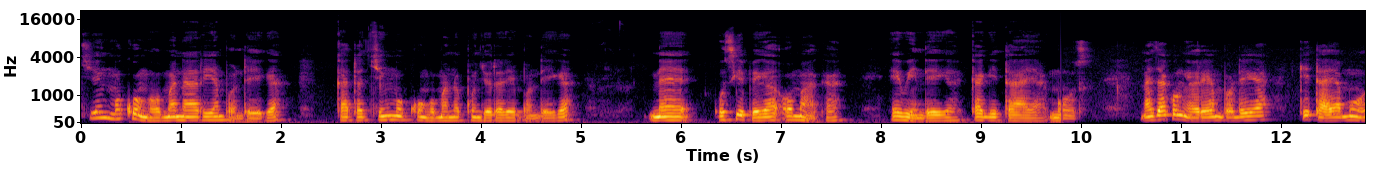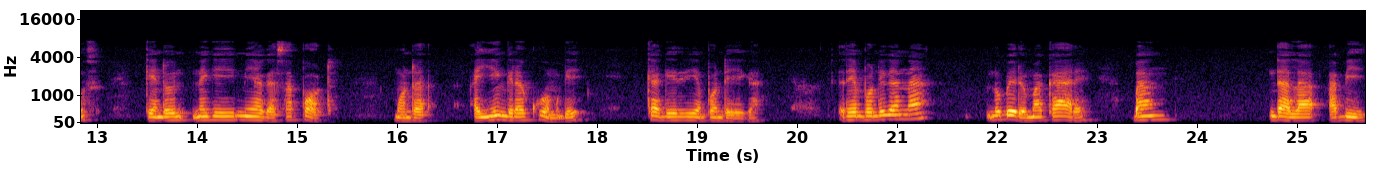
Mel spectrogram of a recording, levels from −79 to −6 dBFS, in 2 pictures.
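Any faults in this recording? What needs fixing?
The input likely switched to a poorer device at 9.79 s, leaving a 20 ms silence at the switch. From there to the end nothing reaches above 7.1 kHz, so the speech turns duller, with a new noise floor about 40 dB down and the level unchanged. Lock the recording to one input device so the system cannot change it mid-session.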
